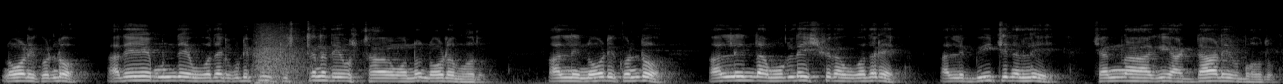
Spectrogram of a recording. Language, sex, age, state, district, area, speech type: Kannada, male, 60+, Karnataka, Kolar, urban, spontaneous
